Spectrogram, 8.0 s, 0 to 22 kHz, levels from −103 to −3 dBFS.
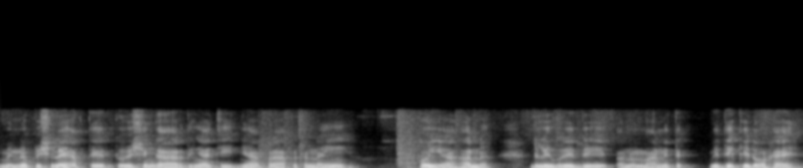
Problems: background sounds at intervals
